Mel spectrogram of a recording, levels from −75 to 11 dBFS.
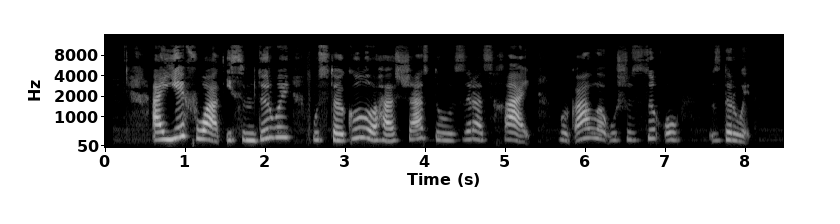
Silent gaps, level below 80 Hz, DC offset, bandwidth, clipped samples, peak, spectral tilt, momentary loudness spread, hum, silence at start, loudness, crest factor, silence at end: none; -78 dBFS; under 0.1%; 11.5 kHz; under 0.1%; -2 dBFS; -2 dB/octave; 18 LU; none; 0.35 s; -21 LUFS; 20 dB; 0.45 s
